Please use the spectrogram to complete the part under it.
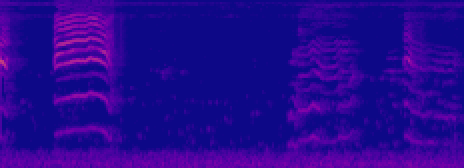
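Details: Cat giving one loud, drawn-out meow with a rich, wavering tone, followed by two softer, shorter meows about three and four seconds in, over a low steady background hum.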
